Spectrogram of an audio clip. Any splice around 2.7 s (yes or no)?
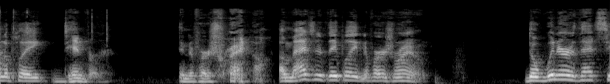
yes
